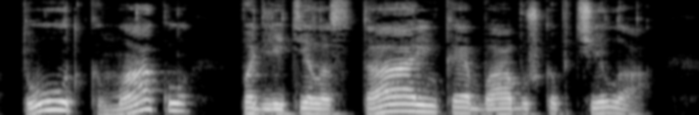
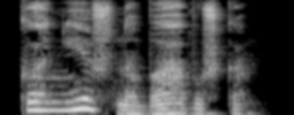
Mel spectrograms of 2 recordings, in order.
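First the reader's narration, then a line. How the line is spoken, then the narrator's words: Quiet. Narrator (Russian): тихо сказала Жужа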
